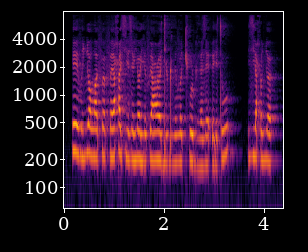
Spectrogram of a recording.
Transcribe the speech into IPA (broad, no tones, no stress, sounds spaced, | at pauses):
e v ɪ ʎ œ lˠ e f œ f ɛ ħ ɛ sʲ ɛ z ɪ j œ j ɪ f e ʕ œ dʲ u ɖʱ ɪ v œ cʰ u ɖʱ ɛ z e ʔ ɪ ɾʲ ɛ t u | zʲ e ħ u ʎ œ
